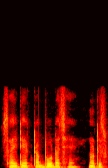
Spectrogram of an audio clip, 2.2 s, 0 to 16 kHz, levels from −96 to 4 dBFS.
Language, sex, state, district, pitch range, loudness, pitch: Bengali, male, West Bengal, Malda, 115-130 Hz, -29 LUFS, 120 Hz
